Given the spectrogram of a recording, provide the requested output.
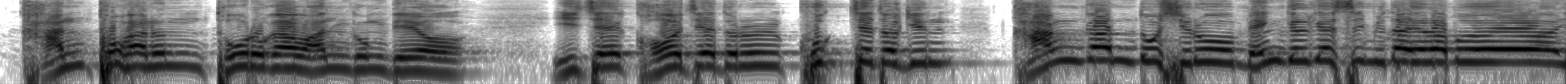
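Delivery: orate like a Gyeongsang president at a ribbon cutting; Gyeongsang accent. Retold or imitated. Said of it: "경상도 말로 한 겁니다".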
